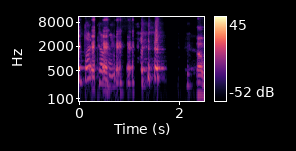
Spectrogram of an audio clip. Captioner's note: laughter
